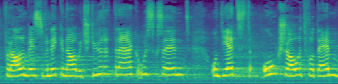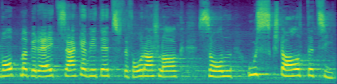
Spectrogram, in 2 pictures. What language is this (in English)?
Swiss German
